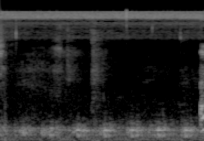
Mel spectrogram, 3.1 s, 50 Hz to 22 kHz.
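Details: Fetal heartbeat on Doppler monitor at a 38-week pregnancy appointment: rhythmic whooshing pulses, about 145 beats a minute; baby turned head down from breech by 37 weeks, mother planning a VBAC and feeling possible contractions.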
